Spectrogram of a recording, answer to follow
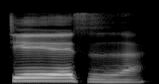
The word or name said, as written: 节制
